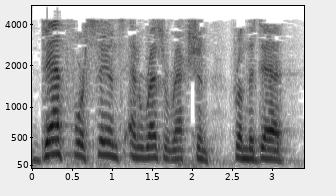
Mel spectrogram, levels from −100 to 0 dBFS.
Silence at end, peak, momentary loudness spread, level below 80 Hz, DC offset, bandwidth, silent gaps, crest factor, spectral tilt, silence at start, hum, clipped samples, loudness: 0.25 s; 0 dBFS; 10 LU; -54 dBFS; under 0.1%; 4.5 kHz; none; 16 dB; -9.5 dB/octave; 0 s; none; under 0.1%; -16 LUFS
